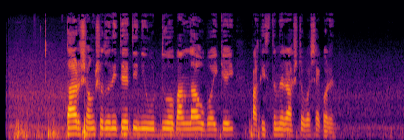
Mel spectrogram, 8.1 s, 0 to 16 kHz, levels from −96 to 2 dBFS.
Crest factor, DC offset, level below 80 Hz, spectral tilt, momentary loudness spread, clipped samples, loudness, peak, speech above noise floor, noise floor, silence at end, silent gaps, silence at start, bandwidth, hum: 22 dB; under 0.1%; -54 dBFS; -5 dB/octave; 15 LU; under 0.1%; -22 LUFS; -2 dBFS; 34 dB; -55 dBFS; 1.4 s; none; 0.15 s; 11.5 kHz; none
